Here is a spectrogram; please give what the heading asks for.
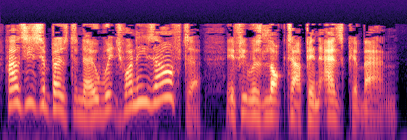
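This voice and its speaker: A male narrator raises his voice for a doubtful teenage boy, protesting in a weak, unsteady way, pitched above the narrator's own. It comes through a dry, slightly dull recording. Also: wildly swooping pitch, fairly quick, a bit bright, no echo, heavily acted. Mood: skeptical.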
